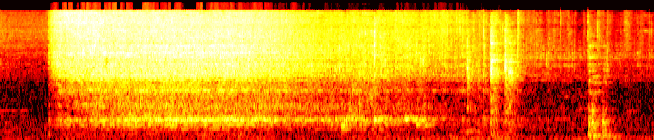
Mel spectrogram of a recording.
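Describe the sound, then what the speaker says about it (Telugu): Water gushes suddenly into a pot of roasted lentils, a loud rushing pour lasting a few seconds that tapers off into gentle sloshing, stirring clinks and small splashes, nearby and with no talking. "ఇప్పుడు వాటర్ పోద్దాం"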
